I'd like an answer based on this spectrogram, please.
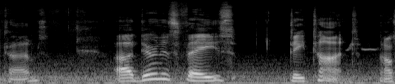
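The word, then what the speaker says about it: détente: getting into modern times uh during this phase dayon I'll spell it dayon d t n t dayon policies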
